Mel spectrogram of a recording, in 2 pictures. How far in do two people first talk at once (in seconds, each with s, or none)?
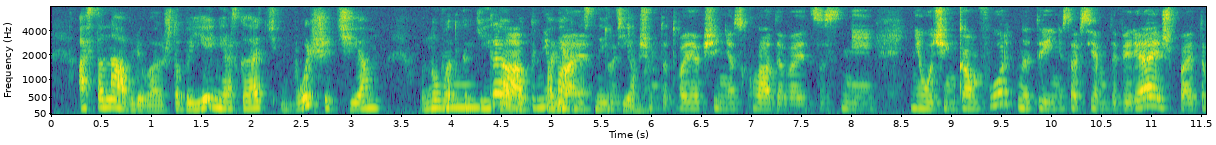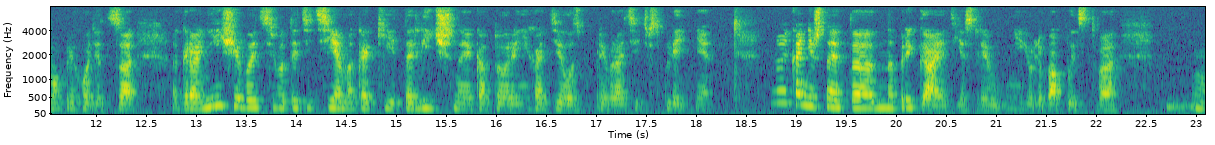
3.9 s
